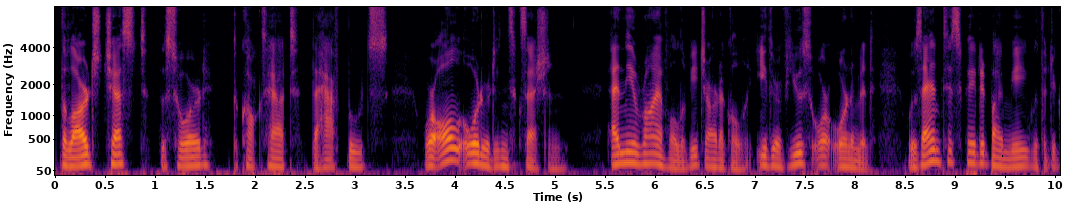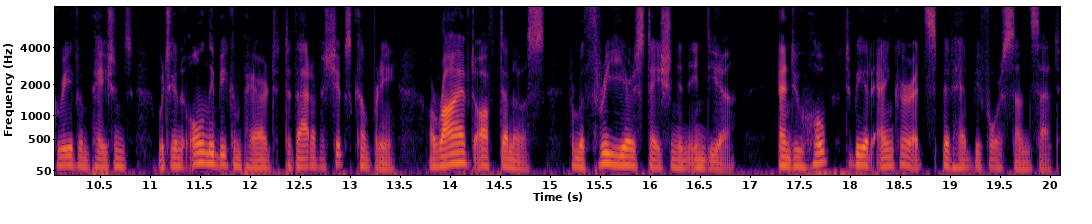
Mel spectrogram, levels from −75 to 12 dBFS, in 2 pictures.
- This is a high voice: No, low, 105 Hz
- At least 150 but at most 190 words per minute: No, fast, 205 wpm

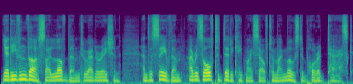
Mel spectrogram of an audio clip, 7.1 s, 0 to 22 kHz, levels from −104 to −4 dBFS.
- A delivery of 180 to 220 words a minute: Yes, average, 185 wpm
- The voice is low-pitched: Yes, low, 115 Hz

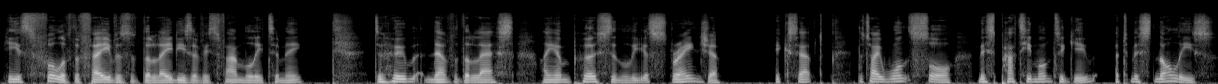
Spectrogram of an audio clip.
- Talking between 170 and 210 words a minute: No, average, 160 wpm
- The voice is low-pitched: Yes, low, 110 Hz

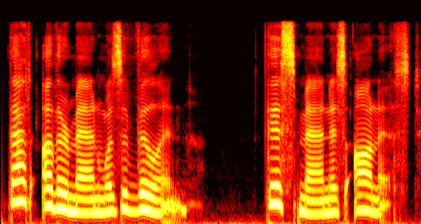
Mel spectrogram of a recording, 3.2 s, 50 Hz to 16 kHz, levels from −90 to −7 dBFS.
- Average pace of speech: Yes, average, 190 wpm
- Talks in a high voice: Yes, high, 220 Hz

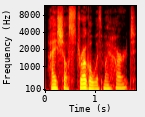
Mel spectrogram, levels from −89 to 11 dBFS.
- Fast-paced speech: No, average, 195 wpm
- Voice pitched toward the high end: No, medium, 140 Hz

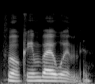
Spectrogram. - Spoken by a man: No, female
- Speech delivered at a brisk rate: No, average, 190 wpm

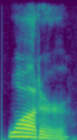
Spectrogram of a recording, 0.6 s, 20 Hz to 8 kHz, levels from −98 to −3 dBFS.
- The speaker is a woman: Yes, female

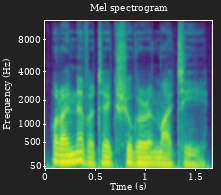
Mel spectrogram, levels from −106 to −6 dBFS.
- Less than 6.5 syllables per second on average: No, 6.6 syllables/s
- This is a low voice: Yes, low, 100 Hz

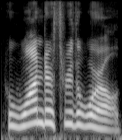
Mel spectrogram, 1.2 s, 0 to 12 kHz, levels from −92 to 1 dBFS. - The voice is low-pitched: No, high, 245 Hz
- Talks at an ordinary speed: No, fast, 245 wpm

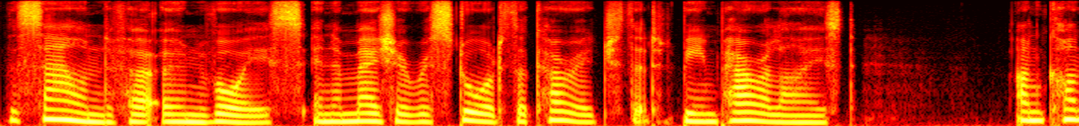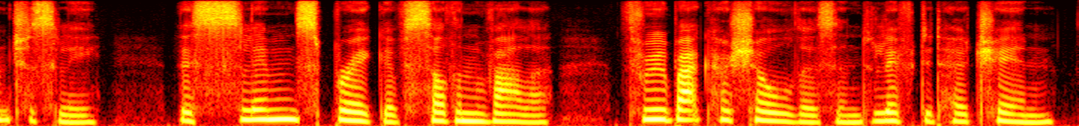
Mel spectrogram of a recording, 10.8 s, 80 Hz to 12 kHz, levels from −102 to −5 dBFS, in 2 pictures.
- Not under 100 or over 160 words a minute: No, average, 170 wpm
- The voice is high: Yes, high, 210 Hz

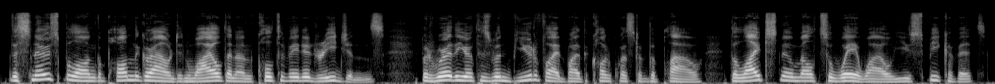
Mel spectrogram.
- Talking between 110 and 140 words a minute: No, fast, 205 wpm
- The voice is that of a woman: No, male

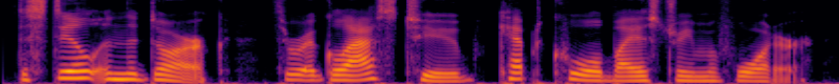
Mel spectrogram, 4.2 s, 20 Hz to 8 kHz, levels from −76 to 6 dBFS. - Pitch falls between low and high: Yes, medium, 175 Hz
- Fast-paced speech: Yes, fast, 215 wpm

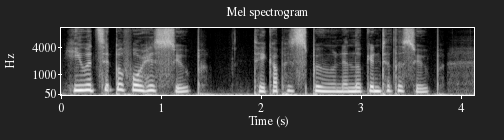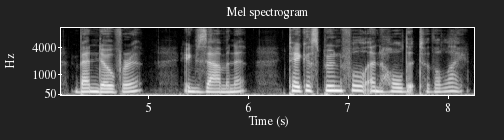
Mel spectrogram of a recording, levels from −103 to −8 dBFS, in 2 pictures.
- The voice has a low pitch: No, high, 195 Hz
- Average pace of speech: No, fast, 210 wpm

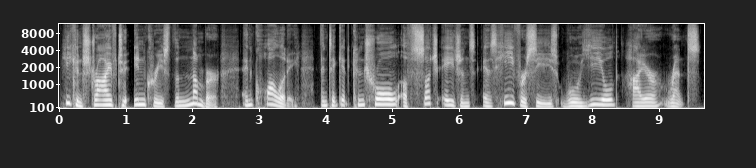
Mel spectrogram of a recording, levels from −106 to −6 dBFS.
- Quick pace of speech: No, average, 145 wpm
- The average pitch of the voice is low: No, medium, 170 Hz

